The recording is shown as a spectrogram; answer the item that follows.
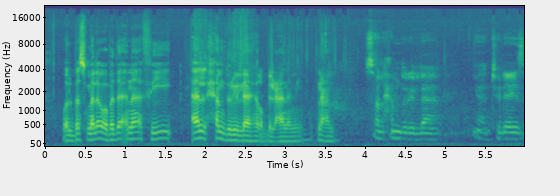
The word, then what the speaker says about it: رب العالمين: الحمد لله رب العالمين. ربيل وليس ربيل، ليس ربيل وإنما رب العالمين.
